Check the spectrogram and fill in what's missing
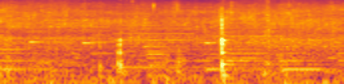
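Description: Eggplant, beans, squash, carrot and zucchini frying for turli, a faint continuous sizzle with a few light knocks of stirring in the pan.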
